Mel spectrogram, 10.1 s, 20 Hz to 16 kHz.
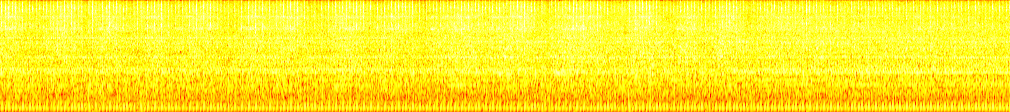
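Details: Tecumseh HM100 10hp engine on a Western Hemisphere 6,000 W generator, after oil top-up: steady, even, lazy chugging, roughly three firings a second. Engine speed a little low; governor spring adjustable, but carb and needle-and-seat need cleaning first.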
